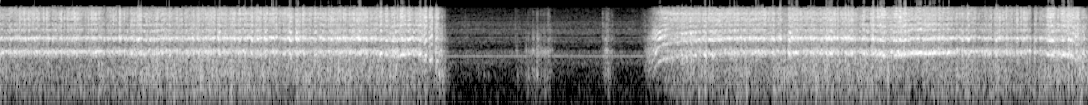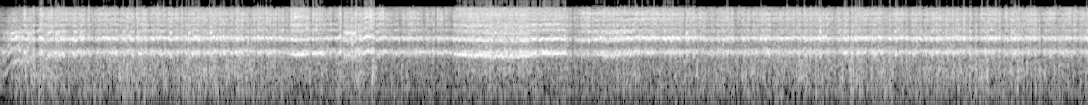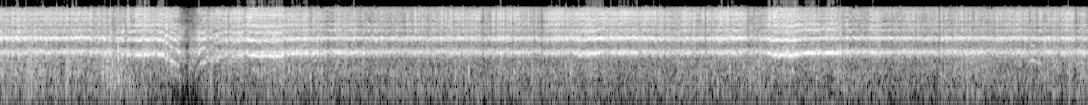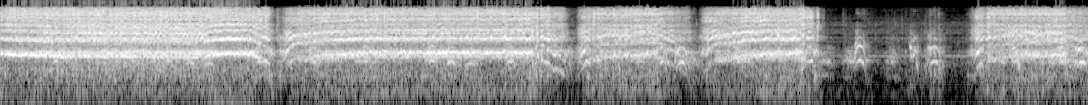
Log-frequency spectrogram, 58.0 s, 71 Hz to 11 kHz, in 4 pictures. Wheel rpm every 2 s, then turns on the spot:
230, 230, 190, 10, 120, 230, 220, 180, 230, 230, 220, 230, 230, 230, 230, 180, 220, 230, 230, 230, 230, 230, 210, 160, 210, 120, 130, 50, 110.
6-8 54-56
